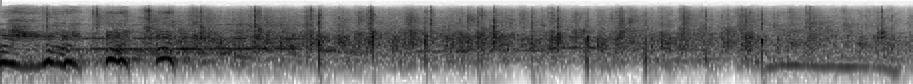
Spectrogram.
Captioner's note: audience applauding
